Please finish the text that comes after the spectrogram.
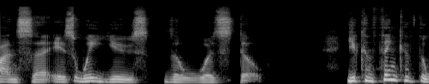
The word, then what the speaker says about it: WSDL: But more importantly, we usually pronounce this as WSDL.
